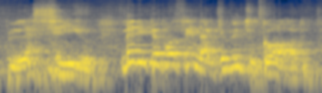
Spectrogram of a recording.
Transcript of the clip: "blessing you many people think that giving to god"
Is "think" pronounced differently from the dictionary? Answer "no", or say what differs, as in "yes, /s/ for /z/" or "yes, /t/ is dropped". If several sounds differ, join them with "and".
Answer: yes, /s/ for /θ/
